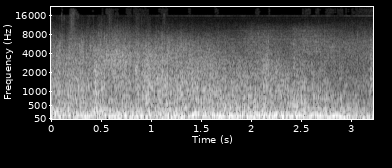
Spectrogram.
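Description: A big explosion that makes the ground shake roars as a deep, sustained rumble, dense and steady for a few seconds with heavy low-end and broad noise, and no voices.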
